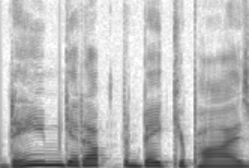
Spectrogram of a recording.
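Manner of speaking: lifted, crowing rooster cry; rooster call. Acted. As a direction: crow it out like a cock at dawn. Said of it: "the cocks cried out".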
